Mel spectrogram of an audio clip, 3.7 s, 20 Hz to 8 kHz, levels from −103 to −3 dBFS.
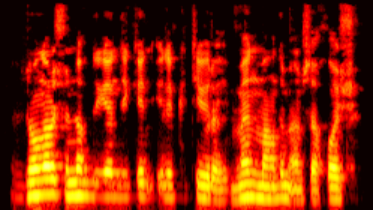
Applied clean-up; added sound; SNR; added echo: none; none; none; none.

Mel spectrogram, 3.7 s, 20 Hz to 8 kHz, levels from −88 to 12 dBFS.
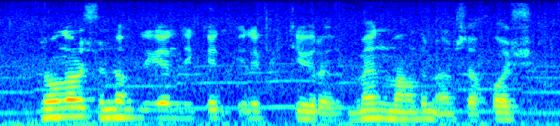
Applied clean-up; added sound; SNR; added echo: none; Wind instrument, woodwind instrument + Rain; 19 dB; none.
